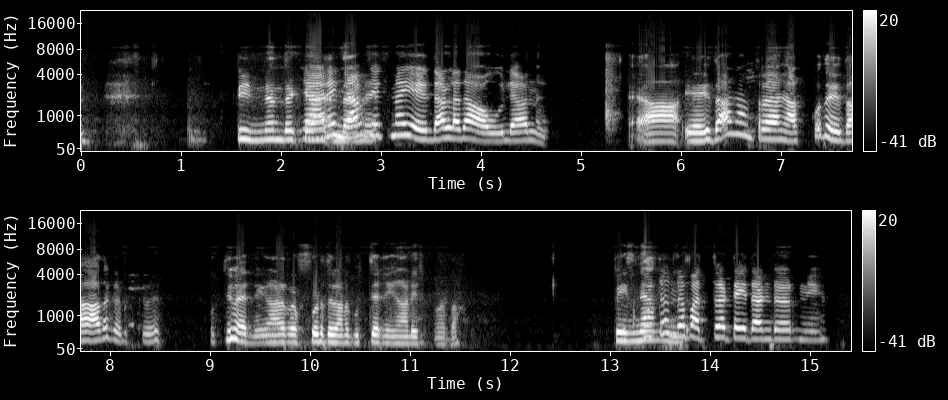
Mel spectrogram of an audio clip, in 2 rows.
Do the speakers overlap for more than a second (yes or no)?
no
